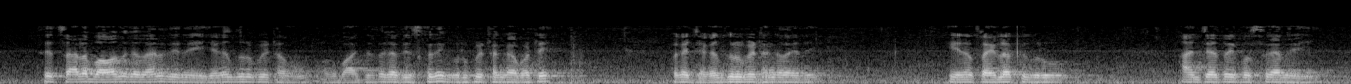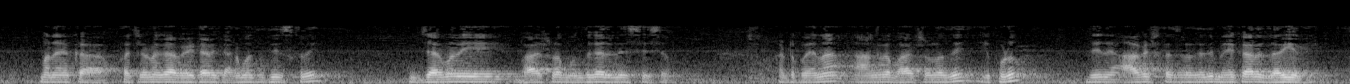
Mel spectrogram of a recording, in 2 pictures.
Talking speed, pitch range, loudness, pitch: 95 wpm, 100-115 Hz, -18 LUFS, 110 Hz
